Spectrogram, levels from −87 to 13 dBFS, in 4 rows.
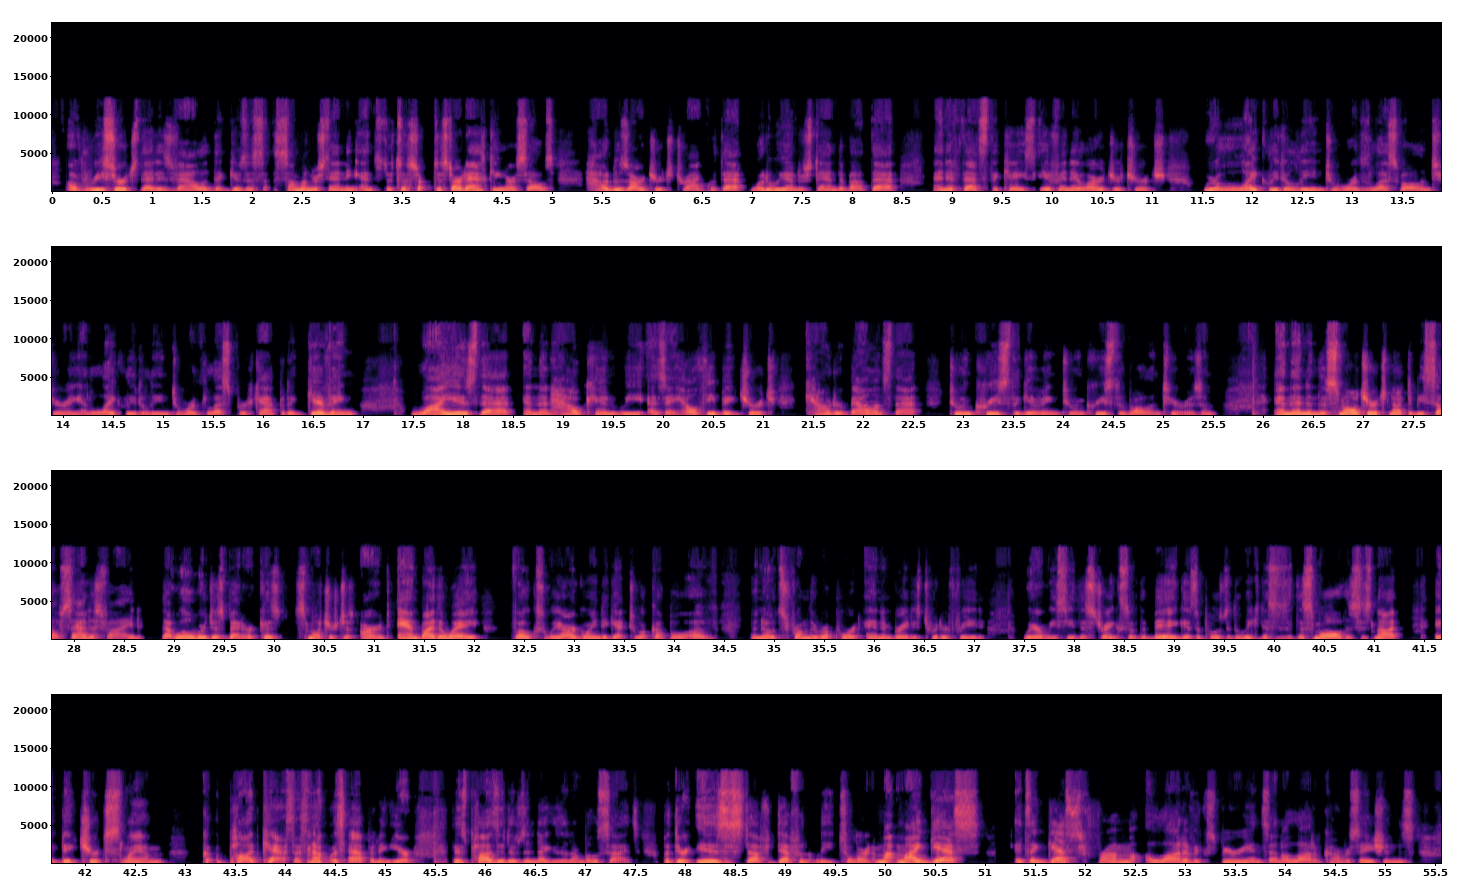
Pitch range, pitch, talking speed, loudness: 110-130 Hz, 120 Hz, 200 wpm, -22 LUFS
